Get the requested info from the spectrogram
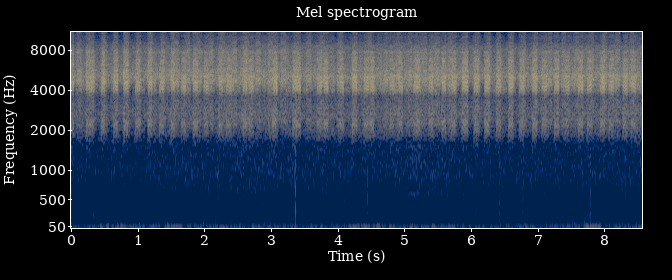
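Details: Pine forest cicadas in Greece singing in midsummer, a bright, rasping high-pitched buzz with a pronounced rapid pulsing rhythm, continuous and unvarying.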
